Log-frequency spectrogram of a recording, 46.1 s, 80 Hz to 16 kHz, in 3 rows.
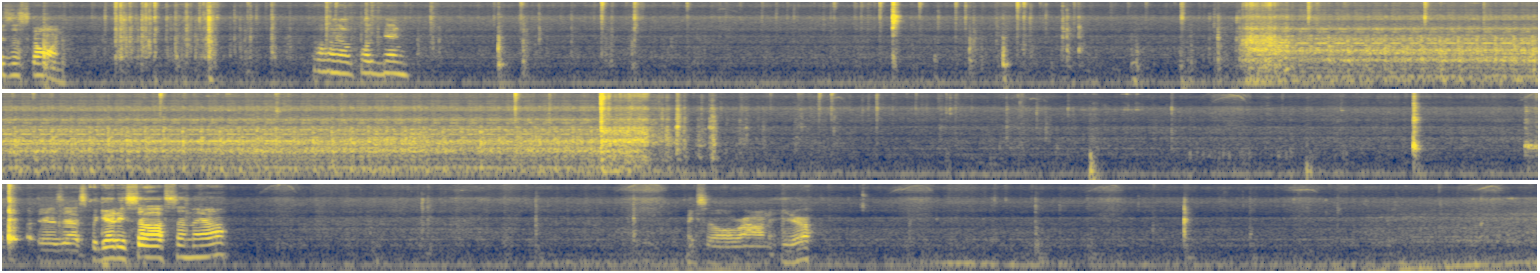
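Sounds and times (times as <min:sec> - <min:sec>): small electric motor running: 0:12.4 - 0:22.3.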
